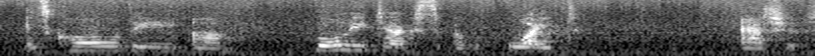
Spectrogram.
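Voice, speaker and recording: A woman at a very slow pace, fairly even intonation, audible room echo and noticeable background noise. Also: medium pitch for a woman. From Japan. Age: 80s+. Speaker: author and atomic bomb survivor. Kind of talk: lecture. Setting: university lecture hall with audience. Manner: halting.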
